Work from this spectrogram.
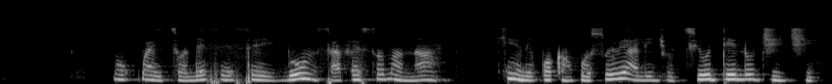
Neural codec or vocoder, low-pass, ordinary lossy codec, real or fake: none; 5.4 kHz; none; real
